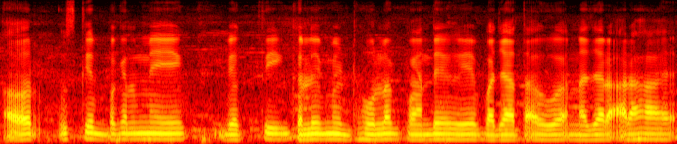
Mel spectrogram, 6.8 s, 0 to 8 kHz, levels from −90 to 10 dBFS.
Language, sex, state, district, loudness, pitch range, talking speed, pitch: Hindi, male, Madhya Pradesh, Katni, -18 LUFS, 105-115 Hz, 150 wpm, 110 Hz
